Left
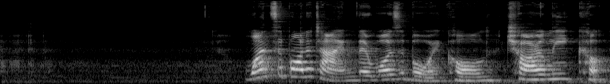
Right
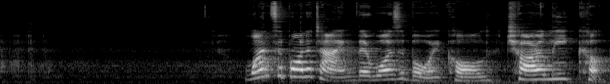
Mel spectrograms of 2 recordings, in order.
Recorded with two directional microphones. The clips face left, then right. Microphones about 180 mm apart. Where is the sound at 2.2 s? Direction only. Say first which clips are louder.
Right 1 dB; 50° right (ahead or behind).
